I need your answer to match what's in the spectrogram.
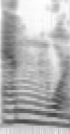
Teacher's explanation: Aqui ele comeu o D do and.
